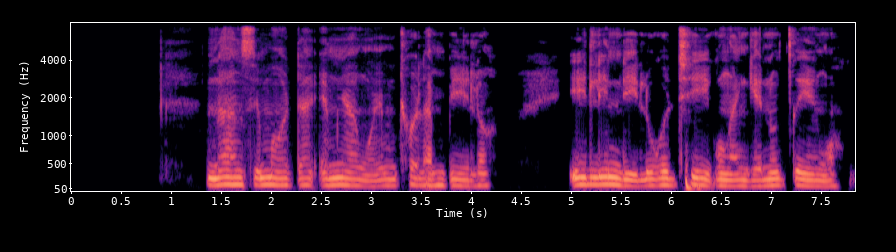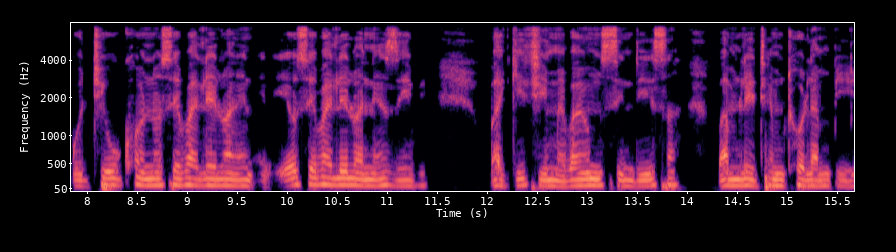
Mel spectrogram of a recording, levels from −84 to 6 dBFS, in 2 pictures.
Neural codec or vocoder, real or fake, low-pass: none; real; 7.2 kHz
